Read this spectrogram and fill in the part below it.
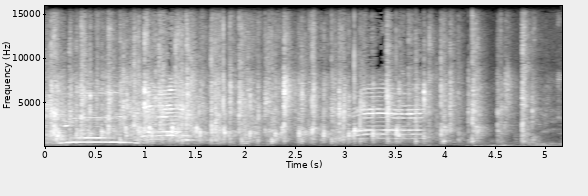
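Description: An audience applauds at the opening ceremony of a National Assembly member's election campaign office: brisk, dense clapping rising under an announcer's voice and carrying on for several seconds, then easing.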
